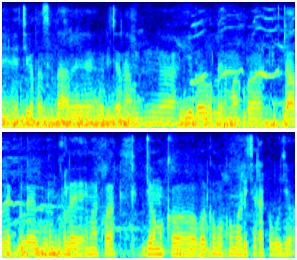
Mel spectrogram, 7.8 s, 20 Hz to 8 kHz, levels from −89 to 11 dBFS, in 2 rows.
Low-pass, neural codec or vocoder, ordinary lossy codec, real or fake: 7.2 kHz; none; Opus, 24 kbps; real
